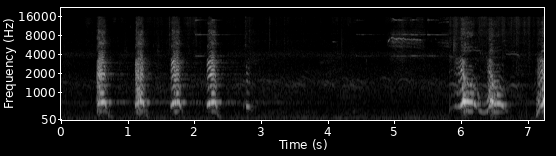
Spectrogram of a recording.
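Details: Newborn Beagle puppies, nieces of Gonta, on Amami Oshima in Japan: four quick barks in a row, a pause with a faint high whistle-like tone, then lower wavering yelps and one more bark at the end.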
